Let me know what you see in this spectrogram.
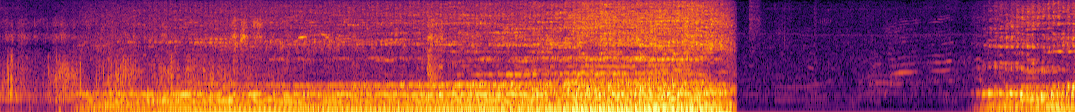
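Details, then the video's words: Young elephant playing outdoors gives a sustained low, rumbling roar of about five seconds, followed by a short silence and the start of another deep call. "A pretty baby elephant and such a defenseless hoot is not at all small"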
